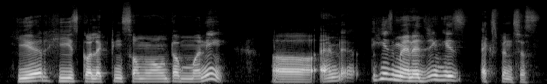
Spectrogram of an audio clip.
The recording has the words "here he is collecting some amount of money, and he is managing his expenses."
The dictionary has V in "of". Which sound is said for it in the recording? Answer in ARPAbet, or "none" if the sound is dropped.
V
